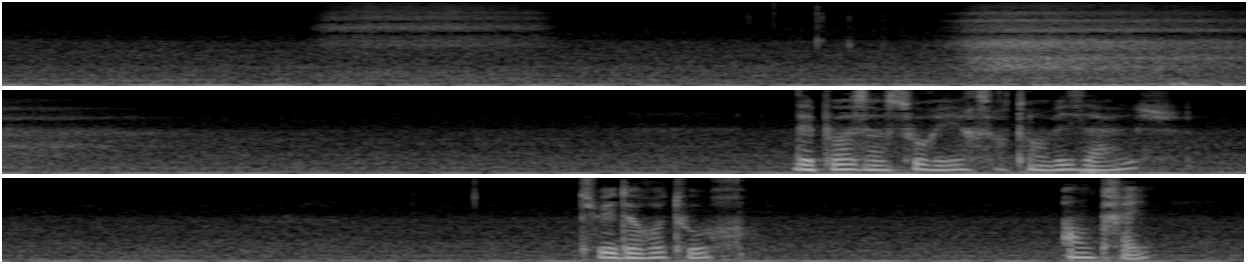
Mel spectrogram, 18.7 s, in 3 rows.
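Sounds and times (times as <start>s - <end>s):
soft steady hiss: 0.0s - 18.6s
deep breathing during a guided meditation: 1.5s - 2.8s, 4.7s - 7.3s, 9.2s - 10.1s
speech: 10.2s - 12.2s, 15.4s - 16.2s, 17.8s - 18.3s.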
